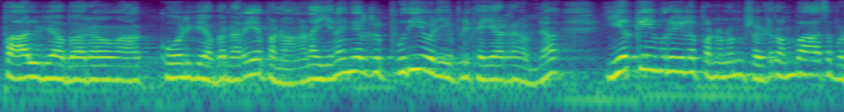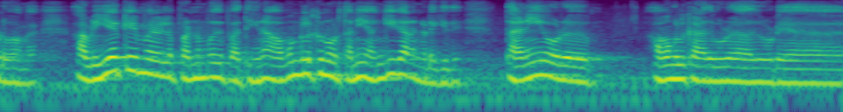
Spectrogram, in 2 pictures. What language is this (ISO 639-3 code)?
tam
